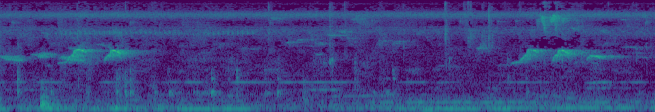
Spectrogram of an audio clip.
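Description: Faint outdoor ambience: a bird gives a short phrase of chirps about a second in and again near seven seconds, over a steady high insect drone.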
